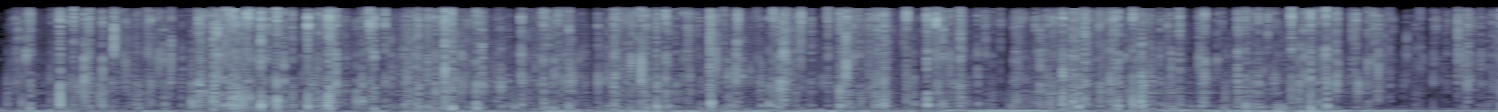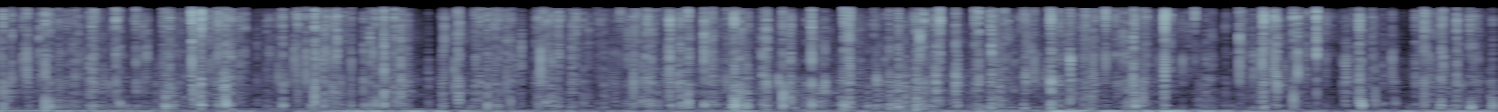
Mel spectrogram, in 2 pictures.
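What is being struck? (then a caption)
Thin plastic bag filled with artificial fabric leaves. A small, clear, thin plastic bag full of artificial fabric maple leaves is crinkled and rubbed with fingertips and painted nails. Dense, bright crinkling and crackling runs steadily for the whole clip, made of many quick, sharp snaps with very little low end.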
